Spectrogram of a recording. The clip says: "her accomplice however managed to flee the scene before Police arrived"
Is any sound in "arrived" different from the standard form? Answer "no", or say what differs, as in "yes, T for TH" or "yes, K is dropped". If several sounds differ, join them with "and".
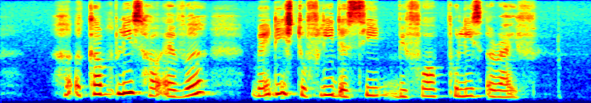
yes, D is dropped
